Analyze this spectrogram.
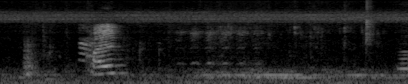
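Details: A goat, said to be thirsty, gives one short quavering bleat near the start, then a steady low murmur and hum continue with a faint click at the end.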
